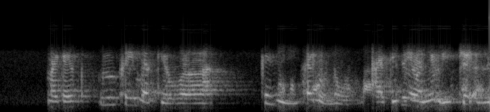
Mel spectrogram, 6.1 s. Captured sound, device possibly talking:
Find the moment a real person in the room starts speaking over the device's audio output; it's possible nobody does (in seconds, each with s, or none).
3.4 s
